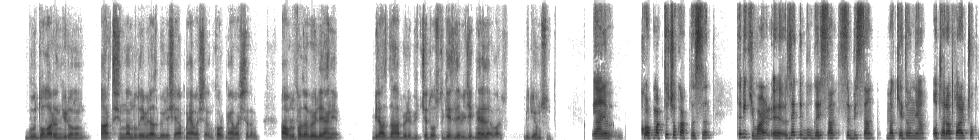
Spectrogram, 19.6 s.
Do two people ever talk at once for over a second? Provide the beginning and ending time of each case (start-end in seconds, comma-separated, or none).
none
